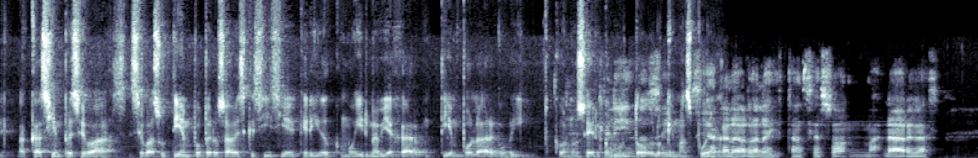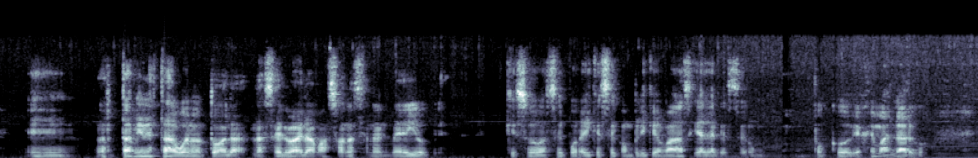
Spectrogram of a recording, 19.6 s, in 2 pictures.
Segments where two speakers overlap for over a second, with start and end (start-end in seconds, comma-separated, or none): 6.0-7.3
